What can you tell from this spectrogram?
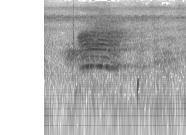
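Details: Goat being called back, giving one short bleat of about half a second with a steady, wavering harmonic tone, heard over a constant background hiss.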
